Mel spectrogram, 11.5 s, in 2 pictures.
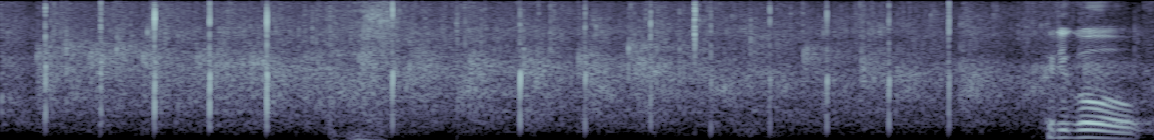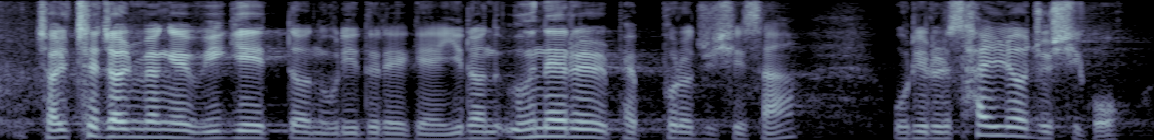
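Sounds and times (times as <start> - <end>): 
audience applause: 0.0 - 5.5
speech: 5.2 - 11.5.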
